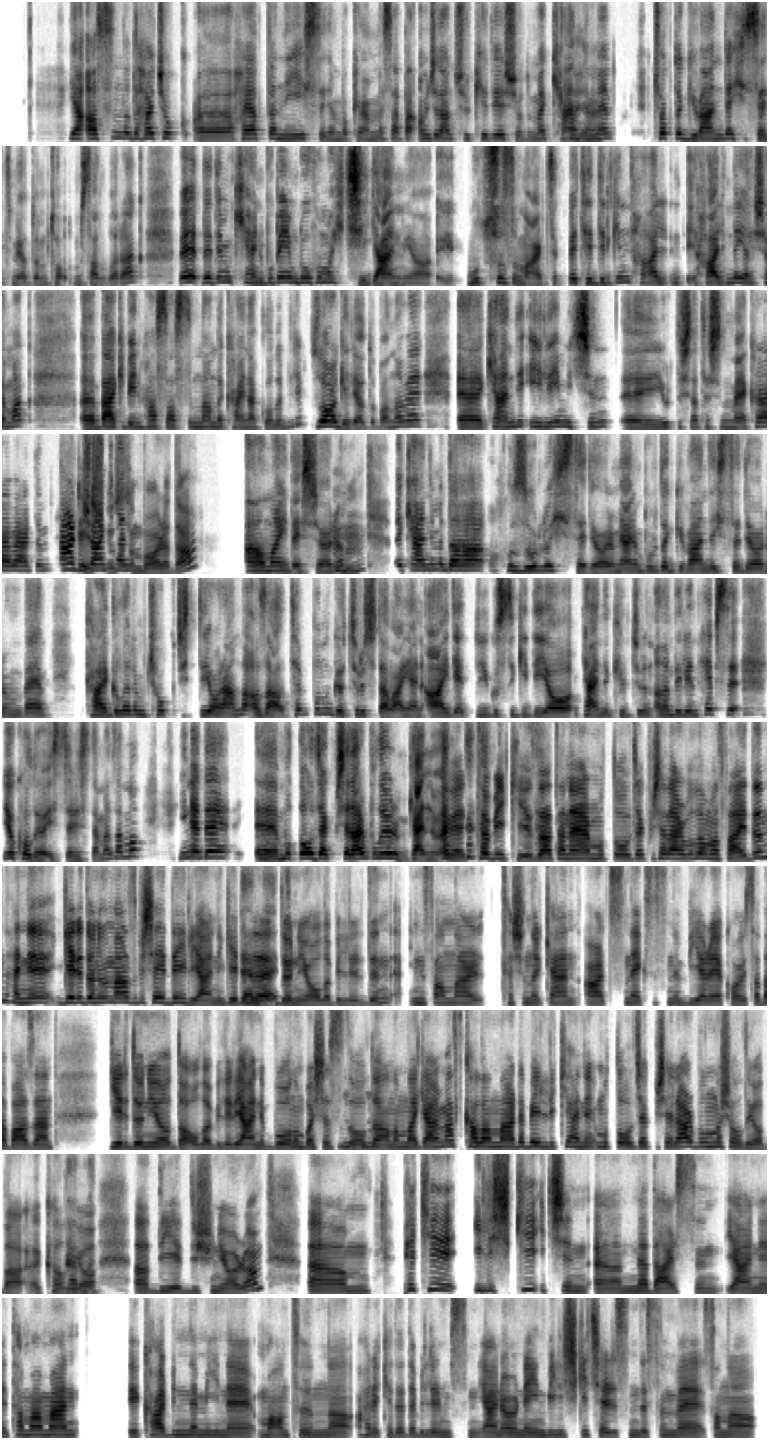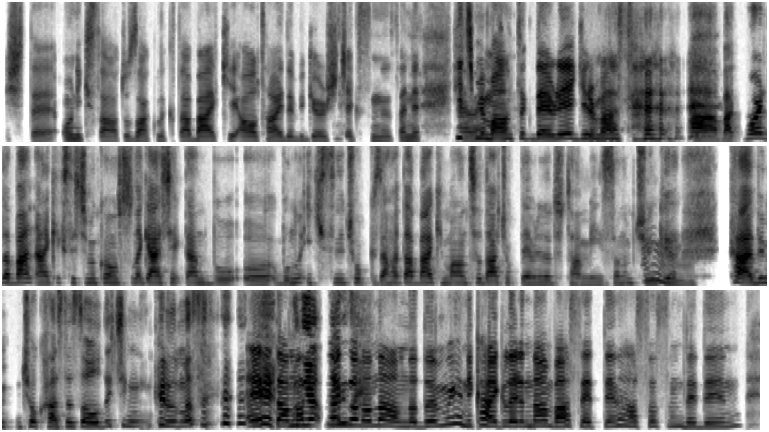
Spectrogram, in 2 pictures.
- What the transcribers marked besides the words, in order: tapping; other background noise; chuckle; chuckle; chuckle; laughing while speaking: "kırılması, bunu yapmak"
- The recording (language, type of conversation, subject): Turkish, podcast, Bir karar verirken içgüdüne mi yoksa mantığına mı daha çok güvenirsin?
